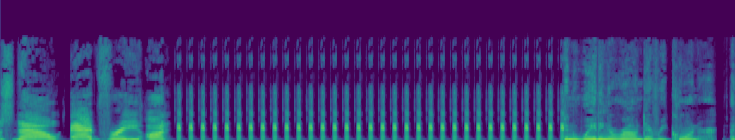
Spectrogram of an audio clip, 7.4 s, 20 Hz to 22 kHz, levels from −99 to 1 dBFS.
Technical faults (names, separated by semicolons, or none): broken-record loop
